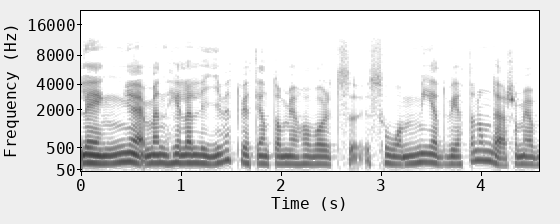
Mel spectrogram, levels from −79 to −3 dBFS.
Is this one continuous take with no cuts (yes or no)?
yes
